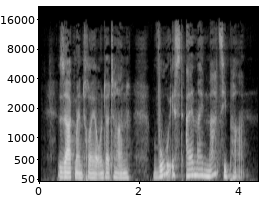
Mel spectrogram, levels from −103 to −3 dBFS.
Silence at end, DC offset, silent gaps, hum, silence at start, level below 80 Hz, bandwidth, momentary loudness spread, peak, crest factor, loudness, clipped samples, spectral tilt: 0.3 s; under 0.1%; none; none; 0.35 s; -50 dBFS; 16 kHz; 14 LU; -6 dBFS; 20 dB; -26 LUFS; under 0.1%; -5.5 dB/octave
